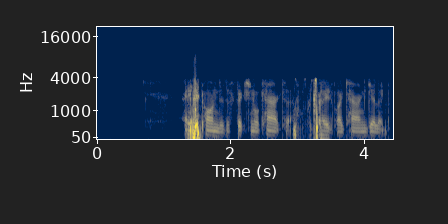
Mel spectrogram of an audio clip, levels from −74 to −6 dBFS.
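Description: GSM full-rate codec coding runs through the whole speech clip. The voice is squeezed into a phone band of roughly 150 Hz to 3.6 kHz and carries the gravelly, buzzy roughness of a coder that models the vocal tract and excites it with sparse, regularly spaced pulses, consistent with the 13 kbps full-rate standard. GSM bit errors strike from 1.34 to 1.6 s and again from 2.94 to 3.48 s. Corrupted filter, pitch and gain parameters reach the decoder, so frames come out spectrally warped or suddenly loud, and the voice breaks into squawks, pops and gargling. The first burst has the higher error rate, about 10% against 4.8%.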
